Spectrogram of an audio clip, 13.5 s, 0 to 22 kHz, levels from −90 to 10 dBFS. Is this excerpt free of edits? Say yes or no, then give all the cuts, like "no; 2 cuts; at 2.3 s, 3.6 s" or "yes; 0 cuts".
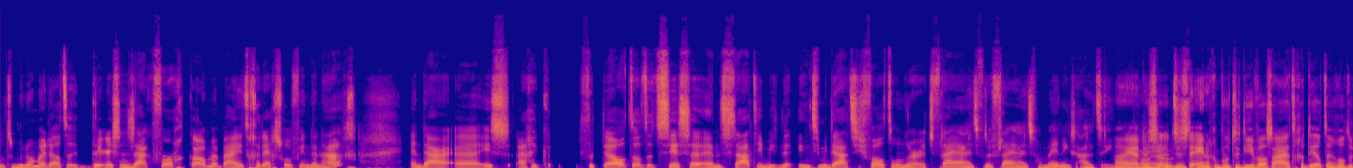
no; 2 cuts; at 5.1 s, 9.8 s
